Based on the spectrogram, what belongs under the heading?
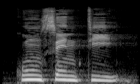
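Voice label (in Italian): "cunsenti", Vernazzese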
